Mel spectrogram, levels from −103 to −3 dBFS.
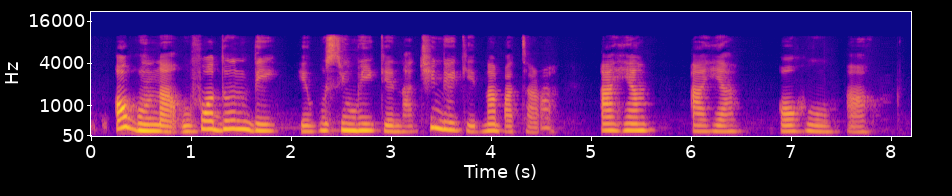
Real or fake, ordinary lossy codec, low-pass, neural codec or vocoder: fake; none; 9.9 kHz; autoencoder, 22.05 kHz, a latent of 192 numbers a frame, VITS, trained on one speaker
